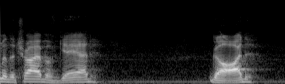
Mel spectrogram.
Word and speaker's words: Gad: God. It's pronounced with like G-A-W-G, God.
